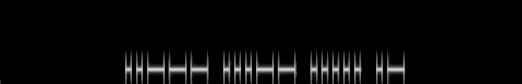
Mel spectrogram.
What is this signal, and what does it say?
Morse code, heard as a keyed tone, about 22 wpm, 700 Hz. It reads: 235A
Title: Common Cut Numbers - 4-Digit 22wpm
